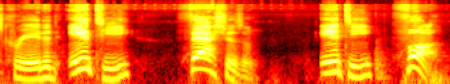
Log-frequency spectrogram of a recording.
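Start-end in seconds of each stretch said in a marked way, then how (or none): 3.2-4.4 Antifa as "AN-tee-FA", in separate slowed parts; corrected pronunciation. Shown as a demonstration. Speaker corrects listeners' word, Antifa split slowly as anti-fa. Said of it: "They've got you mispronouncing it".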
